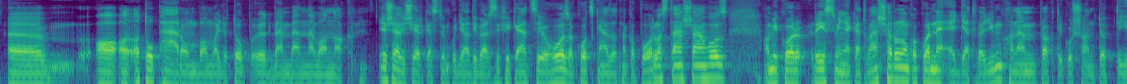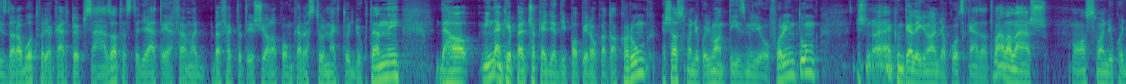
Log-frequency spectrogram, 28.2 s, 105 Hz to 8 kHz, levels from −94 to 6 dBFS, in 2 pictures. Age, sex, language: 30-49, male, Hungarian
